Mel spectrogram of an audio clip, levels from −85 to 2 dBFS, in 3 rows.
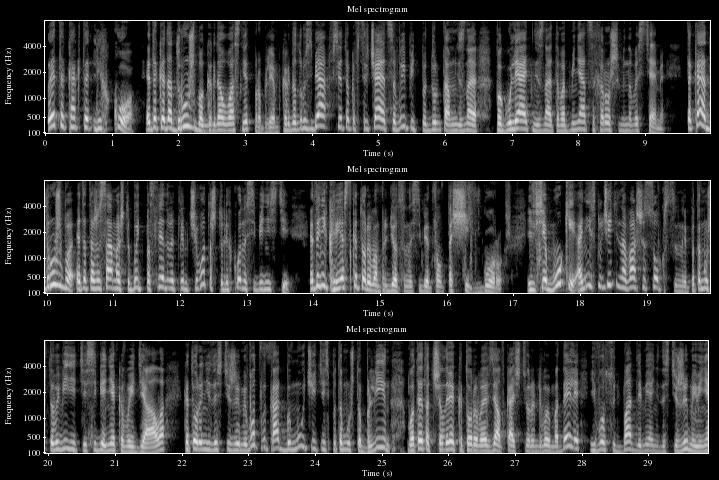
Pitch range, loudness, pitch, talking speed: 155-220 Hz, -21 LUFS, 185 Hz, 190 wpm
